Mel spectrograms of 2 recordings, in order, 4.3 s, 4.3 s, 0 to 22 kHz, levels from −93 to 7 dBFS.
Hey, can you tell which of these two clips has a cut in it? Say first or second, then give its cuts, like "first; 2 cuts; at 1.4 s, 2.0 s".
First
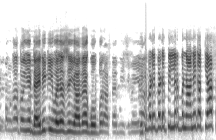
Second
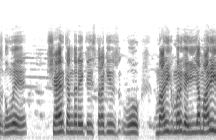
first; 1 cut; at 2.9 s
